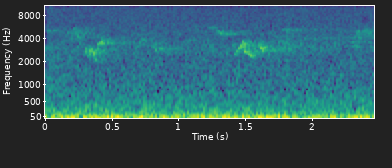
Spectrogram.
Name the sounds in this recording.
Red-eyed Vireo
